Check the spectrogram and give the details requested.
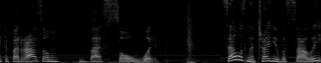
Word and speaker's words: wesoły: мої студенти роблять помилку Тому розіб'ємо це слово на склади ве со ви ще раз ве со ви так і тепер разом весови це означає веселий і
